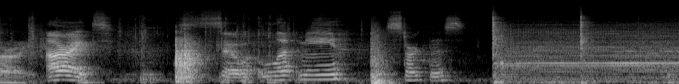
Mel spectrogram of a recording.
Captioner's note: Kitchen Aid whirring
